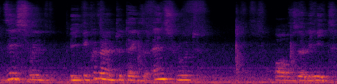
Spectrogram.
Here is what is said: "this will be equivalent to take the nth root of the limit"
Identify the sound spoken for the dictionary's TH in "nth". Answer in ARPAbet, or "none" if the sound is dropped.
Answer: S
